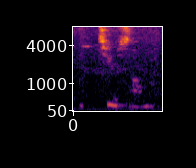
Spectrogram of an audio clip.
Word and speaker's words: Tucson: Tucson. – Tucson.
